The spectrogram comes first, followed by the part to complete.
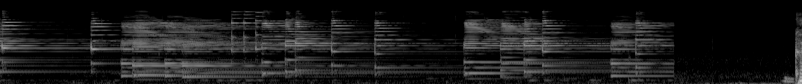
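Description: Sitar playing a short melodic run of plucked notes that stops about a second before the end.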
